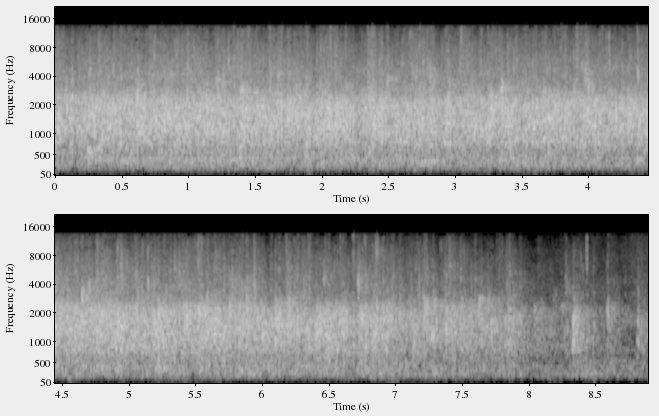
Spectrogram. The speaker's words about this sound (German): Der Applaus hat schon gezeigt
